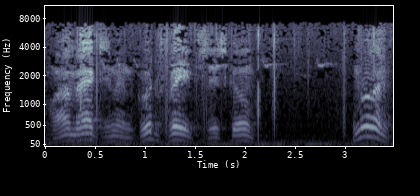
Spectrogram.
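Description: A man's voice: mid-range voice, lively intonation, a little slow, background noise, close to an everyday voice. Scheming western mine boss played by a man, American drawl, vintage muffled radio drama. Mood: falsely friendly. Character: scheming crooked western mine owner, feigning folksy generosity. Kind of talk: old-time radio western acting.

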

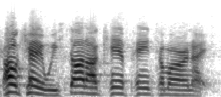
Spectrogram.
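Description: Casting: bumbling, boastful American working dad, high forceful voice, folksy delivery, old radio comedy. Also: male voice, fairly quick, vocal fry, heavily acted. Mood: blustering, confident. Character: blustering, well-meaning working-class father and war plant worker. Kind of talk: 1940s radio comedy acting. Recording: dull vintage radio recording.

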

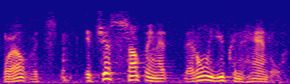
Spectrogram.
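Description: An actor playing an earnest, insistent auto lab technician turned whistleblower in a radio drama, hesitant at times and urgent at others. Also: male voice, medium pitch, expressive, quick pace, husky. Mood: nervous, hesitant. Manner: hesitant, then urgent and emphatic. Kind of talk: 1970s-style radio drama acting. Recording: dull lo-fi radio recording.

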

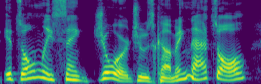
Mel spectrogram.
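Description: A man reading aloud, putting on a young boy for a storybook, pitched far above his own voice and bursting with eagerness. The delivery is high and pleading, and the dry, close recording has no room sound. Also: very animated, a little slow, darkish tone, no room sound, full character voice. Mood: excited.

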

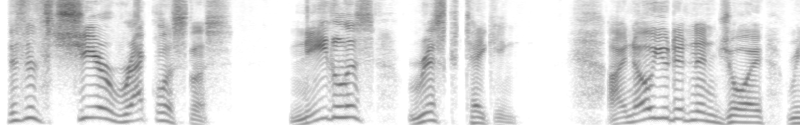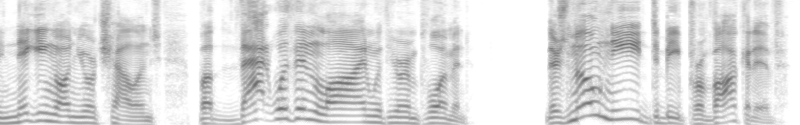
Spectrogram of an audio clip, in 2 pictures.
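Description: A man's voice: fairly high pitch, huge pitch swings, measured pace, a bit bright, dry recording, studio quality, voice pushed up, heavily acted. A man voicing a fussy, whiskered alien bureaucrat in an audiobook, with a lisp and formal, precise, wordy speech. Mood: alarmed, protesting. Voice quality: lisping.

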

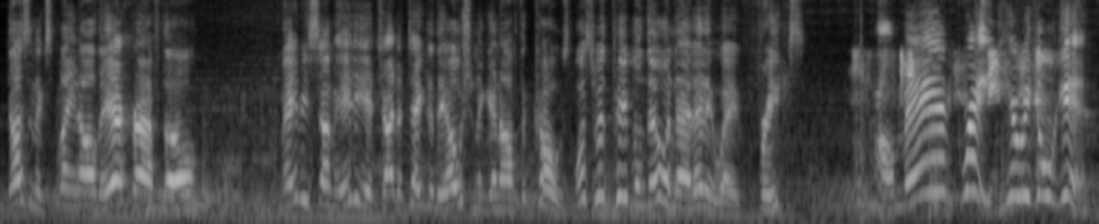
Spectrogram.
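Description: Tired sarcastic toll booth worker, really high pitched, naturalistic radio play, music loud underneath. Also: male voice, sing-song, normal speed. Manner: grumbling, sarcastic, politely routine with customers. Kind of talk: naturalistic audio drama acting.

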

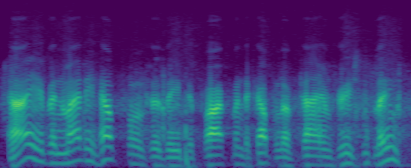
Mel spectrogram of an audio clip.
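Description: A man acting a kindly, fatherly middle-aged fire chief in an old-time radio drama, with a folksy, gently hesitant delivery. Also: mid-range voice, expressive, very fast, close to an everyday voice. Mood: fatherly, encouraging. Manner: avuncular, folksy, with small hesitations. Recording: tinny, noisy old radio recording.

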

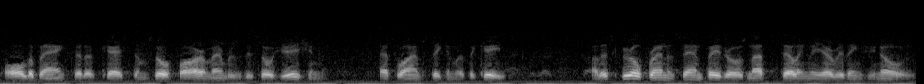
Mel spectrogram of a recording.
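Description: An actor playing a tough, slangy private investigator who questions in a clipped way, in 1940s radio crime drama style. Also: male voice, low-pitched, steady tone, fairly quick, husky. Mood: explanatory. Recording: dull old radio drama recording.

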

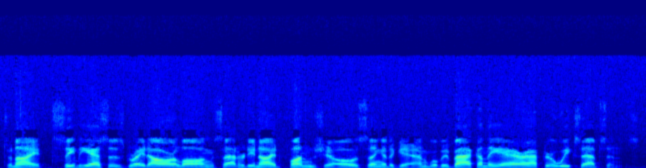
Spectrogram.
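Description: A man's voice: medium pitch, animated, normal speed, faint music behind. An American man announcing formally, with some showmanship, in scripted 1940s radio style.

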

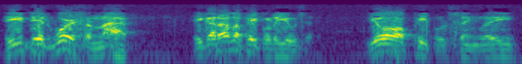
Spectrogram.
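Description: Stern, low-voiced military investigator. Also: male voice, expressive, normal speed, fairly bright tone. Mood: accusing. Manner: stern, interrogating, clipped. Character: hard-nosed, suspicious military intelligence captain. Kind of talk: old-time radio drama acting. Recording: muffled, noisy old radio recording.

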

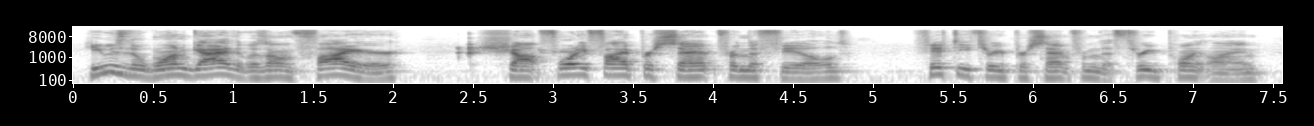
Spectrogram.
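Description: A man hosting a live postgame fan talk show, talking in a slow, easygoing way with many fillers. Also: medium pitch, fairly bright tone. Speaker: podcast host.

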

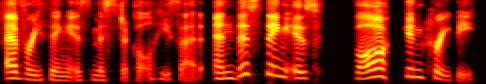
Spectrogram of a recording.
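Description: A woman's voice: mid-range voice, sing-song, unhurried, fairly bright tone, no echo, clean studio sound. A woman co-hosting a podcast, casually relaying odd news in an amused, informal and sweary way. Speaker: podcast co-host.

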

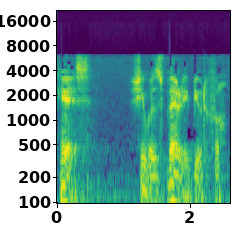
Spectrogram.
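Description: Very deep, dread-filled horror narrator. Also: male voice, steady tone, slightly rough, full character voice. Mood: grave pleading. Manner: solemn, measured, ominous dramatic delivery. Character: grave, dread-filled male narrator, loyal friend of the madman. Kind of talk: 1940s radio horror narration and acting. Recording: muffled 1940s radio broadcast with music.

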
